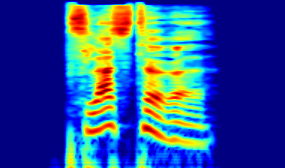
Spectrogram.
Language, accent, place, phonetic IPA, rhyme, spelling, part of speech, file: German, Germany, Berlin, [ˈp͡flastəʁə], -astəʁə, pflastere, verb, De-pflastere.ogg
- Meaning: inflection of pflastern: 1. first-person singular present 2. first-person plural subjunctive I 3. third-person singular subjunctive I 4. singular imperative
